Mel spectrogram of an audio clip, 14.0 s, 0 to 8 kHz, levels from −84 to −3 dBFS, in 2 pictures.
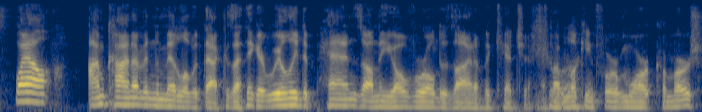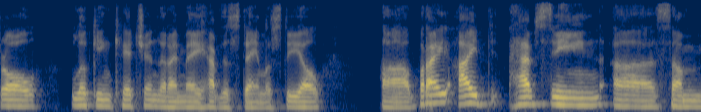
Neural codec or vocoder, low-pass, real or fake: codec, 24 kHz, 3 kbps, HILCodec; 7.2 kHz; fake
